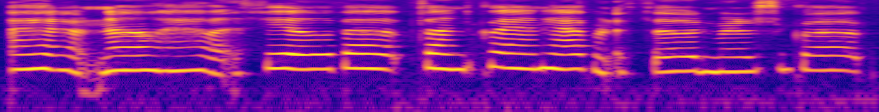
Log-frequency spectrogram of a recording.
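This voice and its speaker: A book reviewer talks casually from her small bedroom in a rambling vlog, her voice high, flat, fairly bright and moderately paced. The young woman can't quite pronounce R, substituting a W instead.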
